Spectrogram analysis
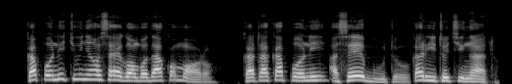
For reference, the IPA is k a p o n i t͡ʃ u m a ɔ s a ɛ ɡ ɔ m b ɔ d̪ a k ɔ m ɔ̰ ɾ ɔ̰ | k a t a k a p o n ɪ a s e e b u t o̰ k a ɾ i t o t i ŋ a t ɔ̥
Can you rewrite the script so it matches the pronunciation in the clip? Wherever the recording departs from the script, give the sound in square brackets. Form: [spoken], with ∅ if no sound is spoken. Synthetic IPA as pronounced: k a p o n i t͡ʃ u [ɲ] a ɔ s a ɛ ɡ ɔ m b ɔ d̪ a k ɔ m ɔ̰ ɾ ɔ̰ | k a t a k a p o n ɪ a s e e b u t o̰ k a ɾ i t o [t͡ʃ] i ŋ a t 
